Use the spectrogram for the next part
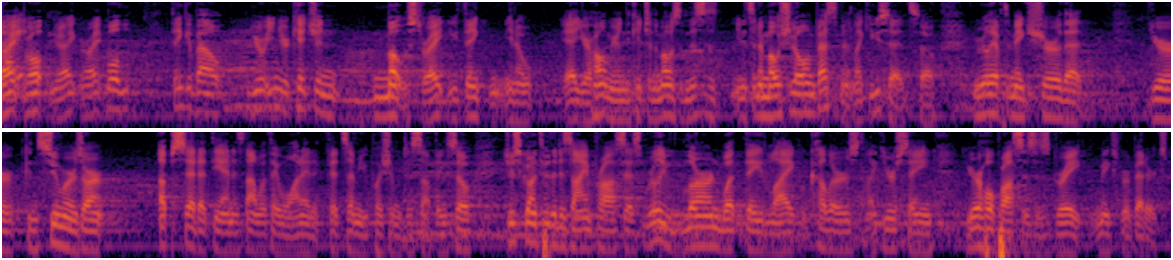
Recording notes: Recorded live at Coverings 2022.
